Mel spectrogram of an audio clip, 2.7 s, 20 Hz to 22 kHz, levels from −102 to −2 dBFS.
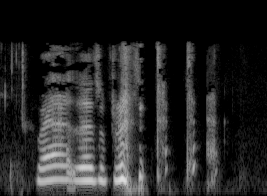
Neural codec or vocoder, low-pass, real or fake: none; 9.9 kHz; real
